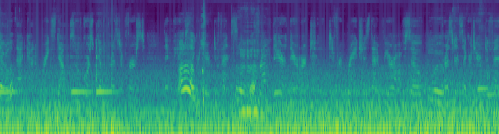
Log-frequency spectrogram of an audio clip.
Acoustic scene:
car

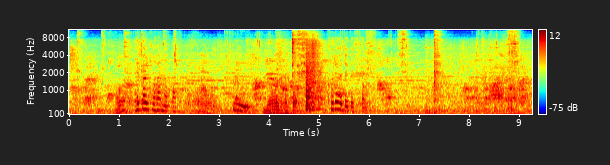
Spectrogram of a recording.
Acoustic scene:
restaurant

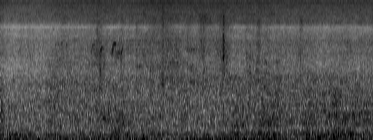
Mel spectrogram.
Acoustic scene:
park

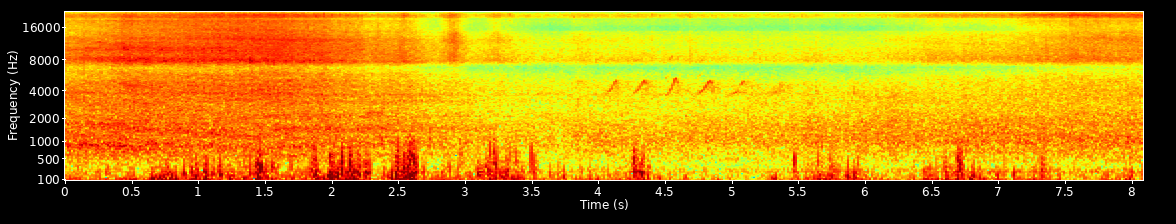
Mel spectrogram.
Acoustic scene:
street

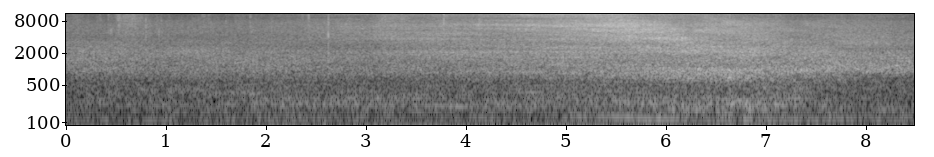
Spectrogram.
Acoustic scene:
street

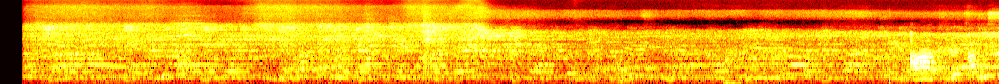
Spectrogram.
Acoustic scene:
restaurant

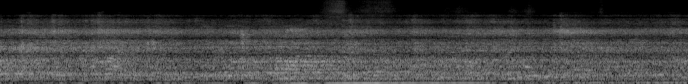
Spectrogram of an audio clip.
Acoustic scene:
subway station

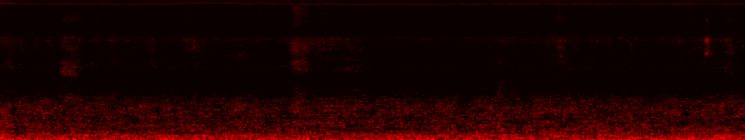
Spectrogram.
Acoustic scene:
park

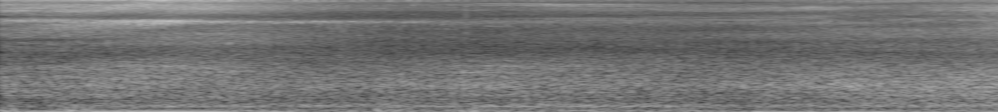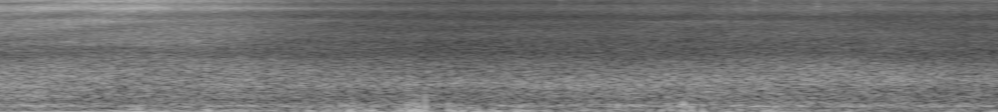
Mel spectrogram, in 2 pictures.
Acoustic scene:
street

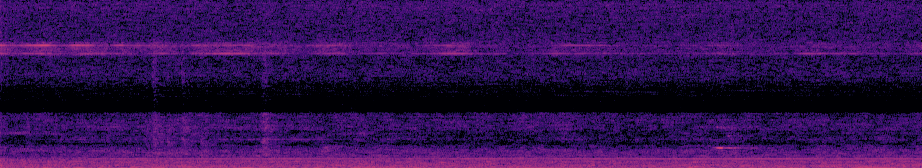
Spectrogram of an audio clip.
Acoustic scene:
elevator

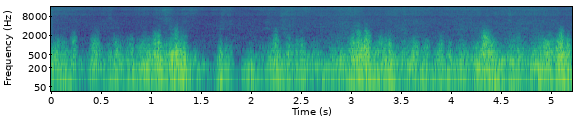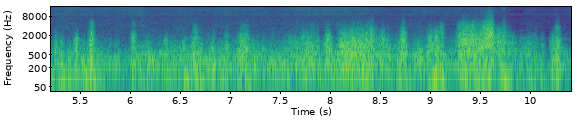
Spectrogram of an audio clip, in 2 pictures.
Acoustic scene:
residential area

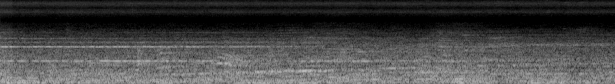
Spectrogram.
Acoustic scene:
subway station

